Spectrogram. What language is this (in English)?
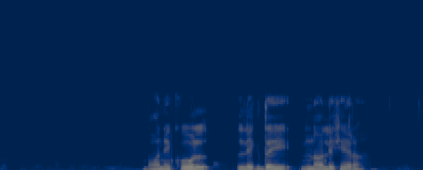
Nepali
